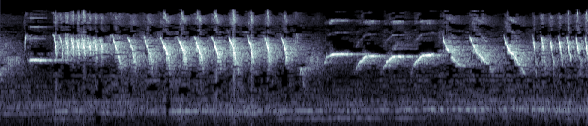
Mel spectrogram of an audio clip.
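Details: Young canary practising rolling and sharp shooting phrases: a dense buzzy trill, a run of falling chirps, slurred rising whistles, then fast, bright chirping again.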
